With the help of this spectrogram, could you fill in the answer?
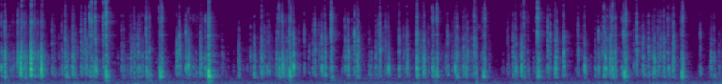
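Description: Fingertips of both hands type continuously on a full-size pastel, typewriter-style keyboard with round plastic keycaps in a hollow plastic case. The result is a rapid, uneven stream of short, hollow plastic clacks with brief pauses between bursts, over a faint steady low hum.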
